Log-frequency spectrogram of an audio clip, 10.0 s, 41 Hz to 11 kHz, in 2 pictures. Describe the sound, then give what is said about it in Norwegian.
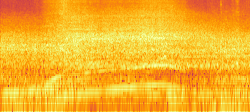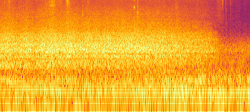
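A loud V8 car engine revs up with rising and falling pitch sweeps over a deep, continuous rumble, filling the whole recording with no voices. “Et siste V8-hurra!”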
